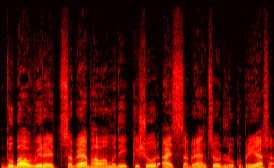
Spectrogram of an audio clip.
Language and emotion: Goan Konkani, neutral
